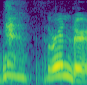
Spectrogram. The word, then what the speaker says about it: Thrinder: Thrinder, it's called. So it rhymes with Tinder.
